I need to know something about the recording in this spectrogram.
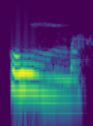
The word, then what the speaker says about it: Om: So Om, O-M, or sometimes you'll see it A-U-M, and we'll pronounce it today. We'll go A-O-M, we'll break it up into 3 parts.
